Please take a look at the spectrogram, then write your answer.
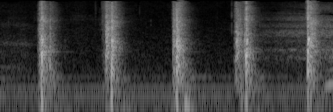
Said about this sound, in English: Let's bring the audience with us, yeah. indeed. absolutely. And then let's start clapping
